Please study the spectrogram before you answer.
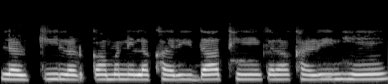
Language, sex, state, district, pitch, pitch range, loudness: Chhattisgarhi, female, Chhattisgarh, Jashpur, 230 Hz, 225-235 Hz, -14 LUFS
